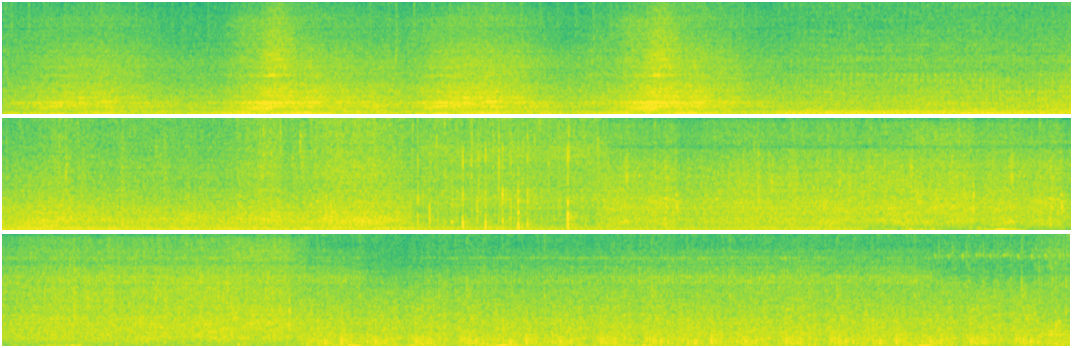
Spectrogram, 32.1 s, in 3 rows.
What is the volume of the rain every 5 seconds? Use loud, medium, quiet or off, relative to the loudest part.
medium, medium, loud, loud, loud, loud, loud.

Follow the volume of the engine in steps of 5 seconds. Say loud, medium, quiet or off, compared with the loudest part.
loud, loud, medium, medium, medium, medium, medium.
